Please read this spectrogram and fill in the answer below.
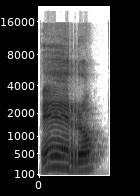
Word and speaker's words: perro: rolling your R, but you don't want to roll your R with with pero, because it's not supposed to be a rolling sound. Pero with perro, un perrito, then that is when you're gonna roll your R.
